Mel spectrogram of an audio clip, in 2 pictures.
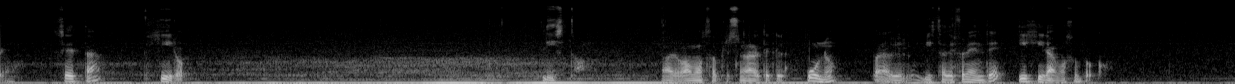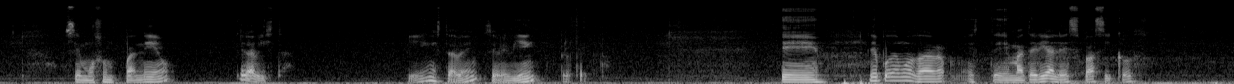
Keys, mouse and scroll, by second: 8.2 KP_1, 10.8-12.7 middle drag, 14.3-16.8 middle drag, 18.6-20.8 middle drag, 21.4-23.0 right drag, 23.0-24.6 middle drag.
